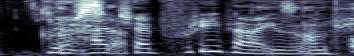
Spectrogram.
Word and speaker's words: khachapuri: Khachapuri. – Ah, voilà. Ouais. Et mais on dit Khachapuri.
